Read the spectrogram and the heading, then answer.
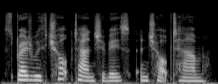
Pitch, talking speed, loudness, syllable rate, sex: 180 Hz, 190 wpm, -19 LUFS, 5.5 syllables/s, female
